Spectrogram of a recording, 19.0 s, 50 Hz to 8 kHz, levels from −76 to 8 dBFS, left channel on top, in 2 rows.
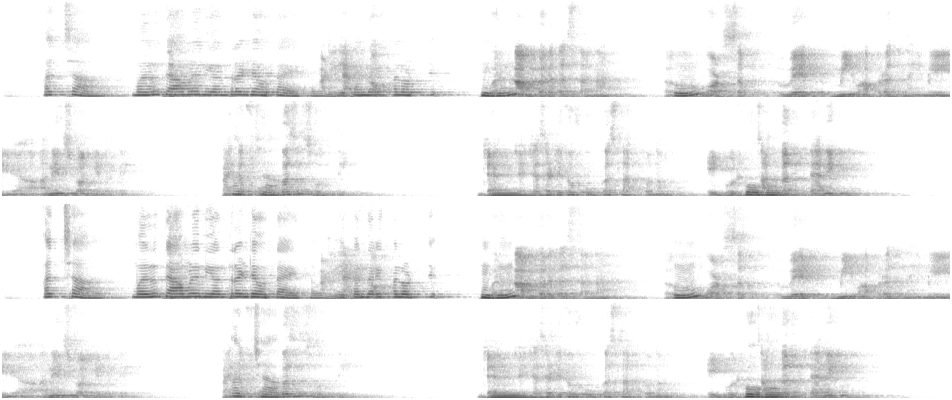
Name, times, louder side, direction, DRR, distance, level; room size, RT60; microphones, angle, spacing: voice 1, 0.4-1.0 1.3-4.1 4.8-5.2 6.7-7.0 11.8-12.3 14.3-14.9 16.9-17.3, right 2 dB, 65° right, 8 dB, 0.5 m, -28 dB
voice 2, 3.2-3.8 4.9-6.1 6.6-10.7 11.7-12.9 14.2-16.2 16.5-17.8, left 1 dB, 10° left, -4 dB, 4.1 m, -38 dB
21.0 x 12.0 x 2.4 m, 1.1 s
head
